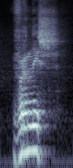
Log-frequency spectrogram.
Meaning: varnish
- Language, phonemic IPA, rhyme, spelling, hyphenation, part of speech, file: Dutch, /vərˈnɪs/, -ɪs, vernis, ver‧nis, noun, Nl-vernis.ogg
